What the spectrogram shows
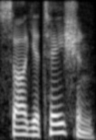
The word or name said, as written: salutation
